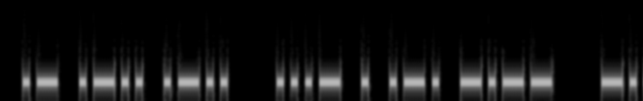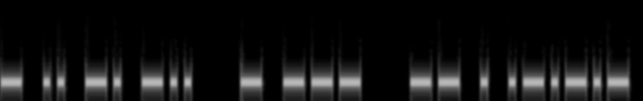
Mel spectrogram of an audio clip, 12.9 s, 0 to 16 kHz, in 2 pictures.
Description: Morse code, heard as a keyed tone, about 17 wpm, 700 Hz. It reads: ALL VERY KIND TO ME.
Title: Sentences from Top 200 Words 17wpm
